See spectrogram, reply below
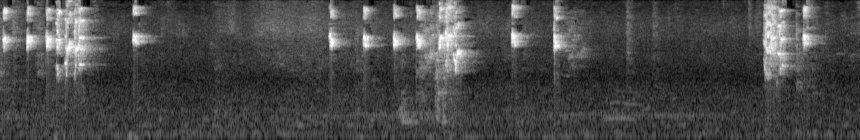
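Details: Lovebird calls used to entice other lovebirds into answering: rapid clusters of piercing, ringing chirps with pauses between, one rasping burst midway, and a final tight group of shrill notes.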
